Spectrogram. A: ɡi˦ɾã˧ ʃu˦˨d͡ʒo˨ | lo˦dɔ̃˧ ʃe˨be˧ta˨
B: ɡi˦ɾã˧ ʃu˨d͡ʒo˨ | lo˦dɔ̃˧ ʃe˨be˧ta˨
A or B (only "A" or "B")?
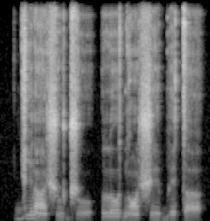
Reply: B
